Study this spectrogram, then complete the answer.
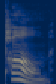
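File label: "palm", English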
